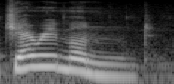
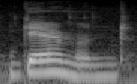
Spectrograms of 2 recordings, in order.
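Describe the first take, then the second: First: The name is said as Jerrymund. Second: The name is said as Geirmund.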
